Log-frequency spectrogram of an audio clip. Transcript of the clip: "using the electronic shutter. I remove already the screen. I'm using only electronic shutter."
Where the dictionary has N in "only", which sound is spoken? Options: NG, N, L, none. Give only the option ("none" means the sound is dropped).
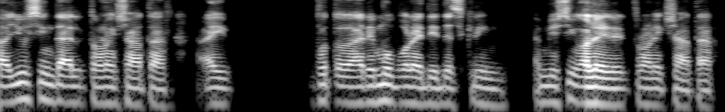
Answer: none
